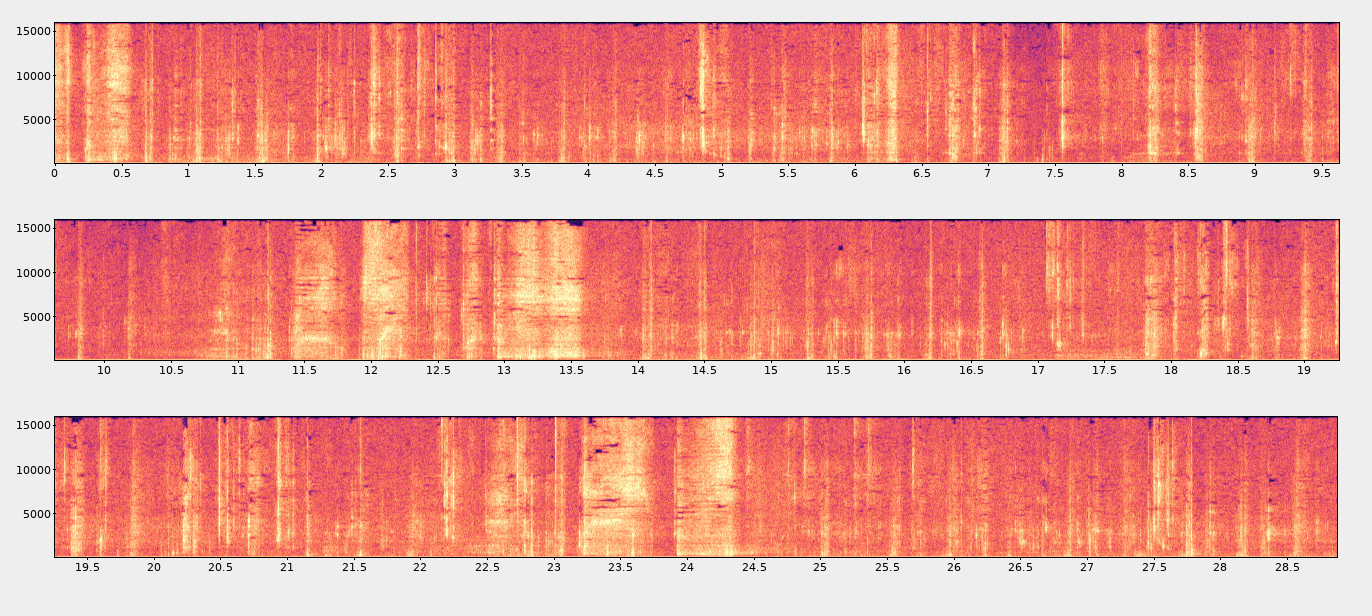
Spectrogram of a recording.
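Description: Close-miked eating sounds: biting into and chewing peeled prawns in chili sauce, with dense wet mouth clicks, smacking and a few louder slurps. A steady low hum runs underneath.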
